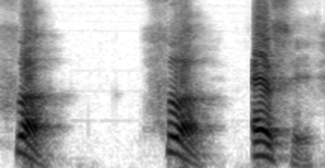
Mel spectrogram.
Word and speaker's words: स: उच्चारण आप कैसे करेंगे जैसे आप त बोलते हैं तो त बोलते हैं तो आपकी जो जीभ है आपके दांतों को छूती है तो ऐसे ही दांतों को छूते हुए आपको ये वाले स को बोलना है स ऐसे ठीक है ना तो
